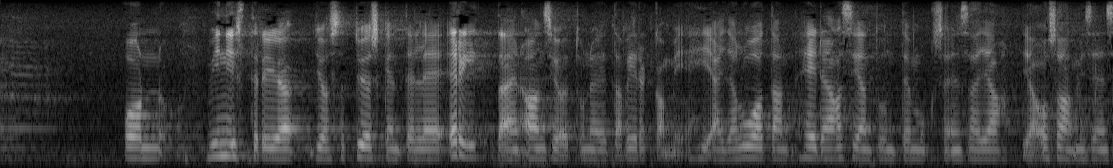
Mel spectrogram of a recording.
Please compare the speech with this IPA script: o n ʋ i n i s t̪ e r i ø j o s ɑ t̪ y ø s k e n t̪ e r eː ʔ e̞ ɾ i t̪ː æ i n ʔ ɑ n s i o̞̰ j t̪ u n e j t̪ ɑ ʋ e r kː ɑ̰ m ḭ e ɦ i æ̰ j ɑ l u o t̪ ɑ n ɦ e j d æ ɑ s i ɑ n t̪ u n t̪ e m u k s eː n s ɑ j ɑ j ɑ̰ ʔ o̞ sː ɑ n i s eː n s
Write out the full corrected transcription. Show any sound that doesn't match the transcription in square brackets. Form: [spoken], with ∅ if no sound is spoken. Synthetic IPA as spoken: o n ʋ i n i s t̪ e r i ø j o [sː] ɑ t̪ y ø s k e n t̪ e [l] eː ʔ e̞ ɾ i t̪ː æ i n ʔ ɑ n s i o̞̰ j t̪ u n e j t̪ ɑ ʋ [i] r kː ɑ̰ m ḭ e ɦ i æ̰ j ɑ l u o t̪ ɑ n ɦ e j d æ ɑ s i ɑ n t̪ u n t̪ e m u k s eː n s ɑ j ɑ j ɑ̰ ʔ o̞ [s] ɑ [m] i s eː n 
